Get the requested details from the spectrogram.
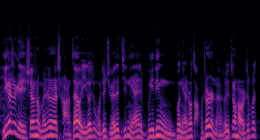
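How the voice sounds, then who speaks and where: A man performing a stand-up comedy set on stage, animated and acting out other people's voices. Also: fairly high pitch, very fast. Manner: animated, acts out friends' teasing voices. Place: stage before a live audience. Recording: noisy live show audio. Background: audience laughter.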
